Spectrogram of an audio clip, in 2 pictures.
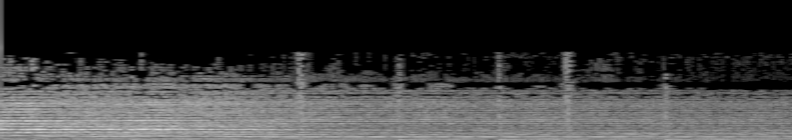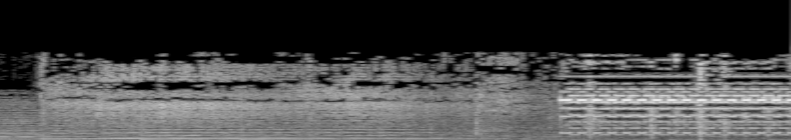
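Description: A telephone rings before a customer's call is answered, its electronic tone repeating in steady, regular bursts, then shifting to a higher, pulsing ring pattern near the end.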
